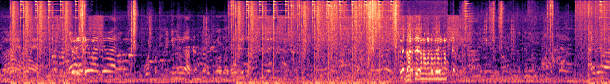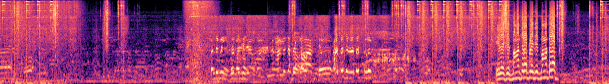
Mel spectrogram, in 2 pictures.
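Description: Sniper rifle shots crack out now and then.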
